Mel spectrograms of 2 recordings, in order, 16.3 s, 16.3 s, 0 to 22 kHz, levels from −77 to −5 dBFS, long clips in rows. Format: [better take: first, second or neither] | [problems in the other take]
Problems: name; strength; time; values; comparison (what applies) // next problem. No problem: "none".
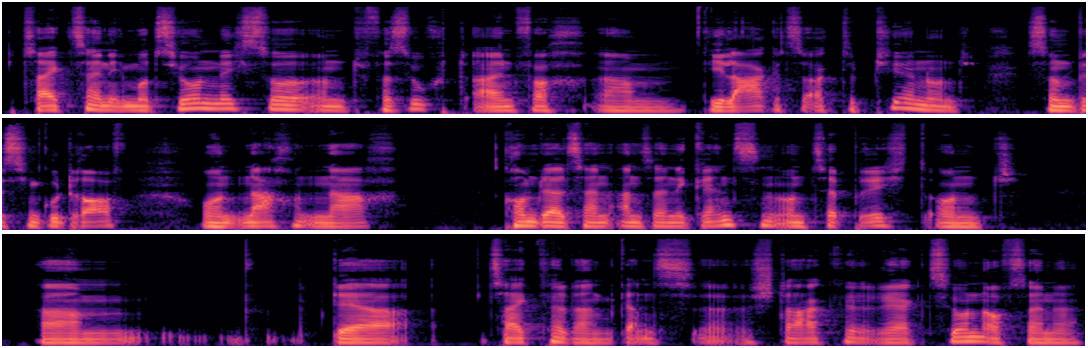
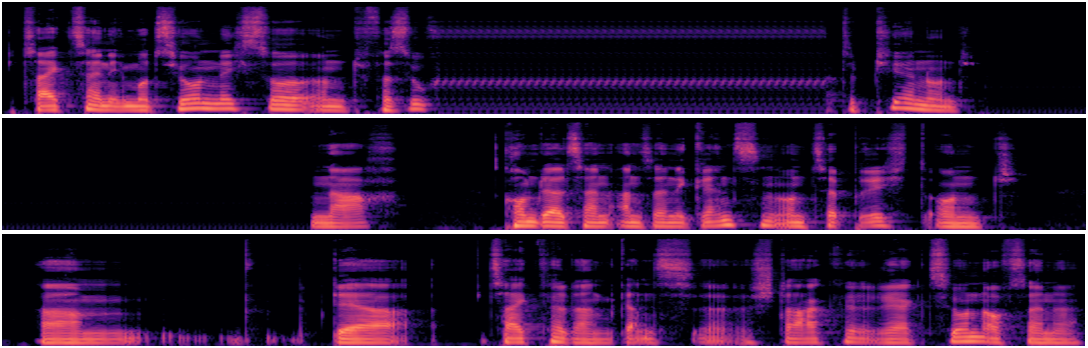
first | audio freezing; at 2 s for 2 s and at 5 s for 2 s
